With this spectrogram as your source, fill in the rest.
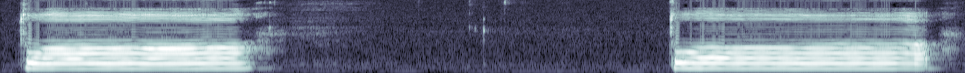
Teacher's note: Pronounce from the tip of the tongue and the roots of the upper front teeth.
